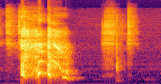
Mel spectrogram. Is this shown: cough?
yes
